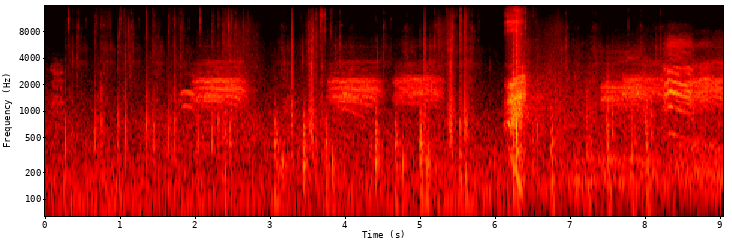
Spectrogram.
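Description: Footsteps scuff and thud on a hard, debris-strewn floor.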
